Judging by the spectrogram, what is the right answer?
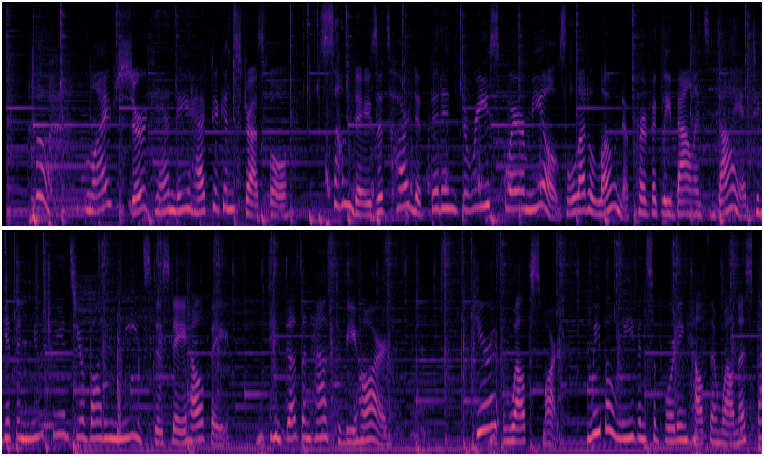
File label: Narration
